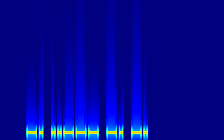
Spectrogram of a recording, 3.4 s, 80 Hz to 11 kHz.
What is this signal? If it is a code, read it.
Morse code, heard as a keyed tone, about 24 wpm, 700 Hz. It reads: N2NN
